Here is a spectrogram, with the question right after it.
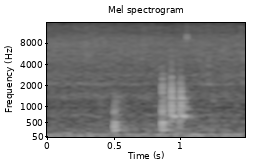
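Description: Chopped carrot, onion and cabbage for vegetable momos tossed into a hot pan, giving a steady sizzle with a few short clattering scrapes as they land and are stirred.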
